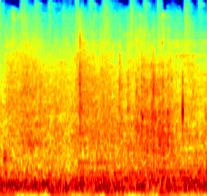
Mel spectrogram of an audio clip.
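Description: Steady background noise of a large shop floor, with no distinct event standing out.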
